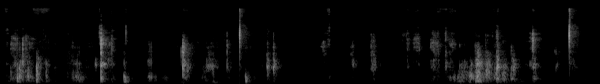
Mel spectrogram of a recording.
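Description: Pages of a large picture book being flipped and handled: a run of short paper rustles, flaps and soft taps. They come thickest just after the start and again about four to five seconds in.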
